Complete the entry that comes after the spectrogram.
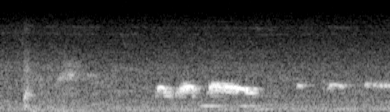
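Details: Spotted dove from Đồng Nai, Vietnam, cooing in the morning: a faint, low, hooting phrase of two short notes followed by a longer drawn-out coo. Softer coos trail off afterwards against quiet background hiss.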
